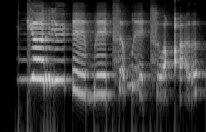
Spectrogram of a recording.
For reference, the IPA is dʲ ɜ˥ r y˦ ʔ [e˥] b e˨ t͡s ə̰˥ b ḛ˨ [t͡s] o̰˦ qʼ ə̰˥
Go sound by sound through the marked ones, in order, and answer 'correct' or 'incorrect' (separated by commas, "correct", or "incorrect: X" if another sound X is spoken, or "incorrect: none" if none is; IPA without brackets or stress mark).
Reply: incorrect: e˩, correct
